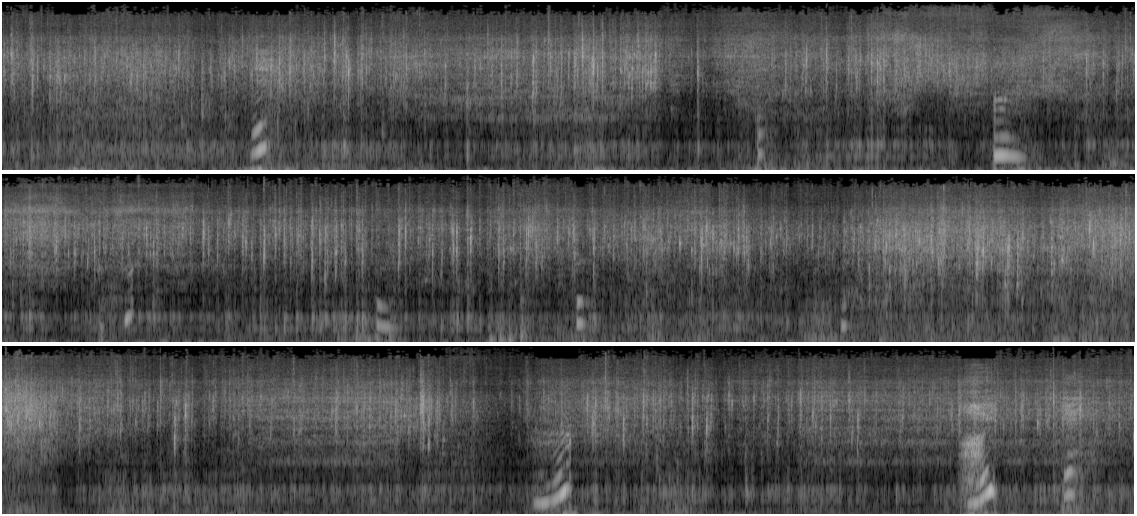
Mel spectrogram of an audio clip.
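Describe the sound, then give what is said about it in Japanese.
Steady running water rinses shampoo foam out of a person's hair at a sink. The flow is continuous and even for the whole stretch, with no talking over it. “泡はこれで全部流れましたよ。”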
